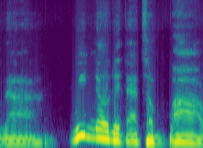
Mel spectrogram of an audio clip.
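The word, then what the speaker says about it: אבא: We know that that's a ba right there. That's clear as a va. A, but it's pronounced aba.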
